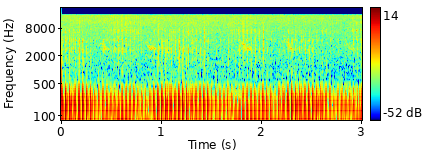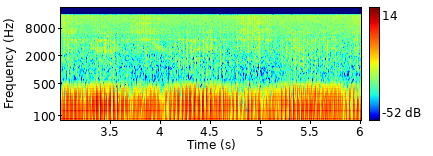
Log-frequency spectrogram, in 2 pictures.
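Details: A relaxed cat purring, a deep continuous rumble with a slight rhythmic swell and fade as it breathes in and out, steady and close throughout.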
